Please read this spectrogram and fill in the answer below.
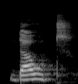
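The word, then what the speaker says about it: doubt: डाउट, B silent है।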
